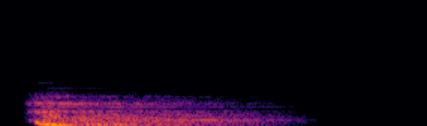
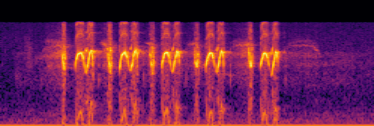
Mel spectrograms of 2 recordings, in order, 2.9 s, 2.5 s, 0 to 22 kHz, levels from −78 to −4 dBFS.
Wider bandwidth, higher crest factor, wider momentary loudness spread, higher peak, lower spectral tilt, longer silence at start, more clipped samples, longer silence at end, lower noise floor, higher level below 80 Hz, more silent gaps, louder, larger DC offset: second, 1.6 kHz vs 11 kHz; first, 18 dB vs 10 dB; first, 19 LU vs 5 LU; second, -16 dBFS vs 0 dBFS; first, -12 dB/octave vs 1 dB/octave; second, 0.15 s vs 0.3 s; second, under 0.1% vs 4%; first, 0.95 s vs 0.65 s; first, under -90 dBFS vs -35 dBFS; about the same, -36 dBFS vs -40 dBFS; neither; second, -34 LUFS vs -4 LUFS; second, under 0.1% vs 4%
